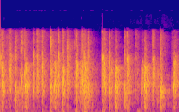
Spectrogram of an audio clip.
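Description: A group of students clap steadily, dense overlapping claps forming a continuous patter of applause with no talking.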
